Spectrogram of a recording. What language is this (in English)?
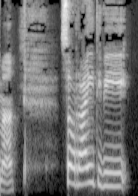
Welsh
